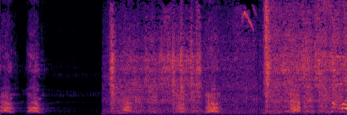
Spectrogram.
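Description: A car engine cranking and struggling to start in a cartoon: two short bursts, a brief silence, then a continuous sputtering churn of the starter with pulsing surges.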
